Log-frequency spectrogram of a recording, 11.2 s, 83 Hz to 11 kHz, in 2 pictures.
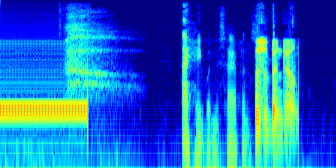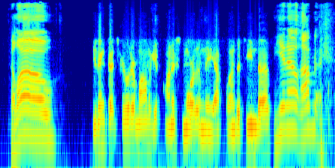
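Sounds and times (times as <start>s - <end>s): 
electronic ringback tone on an outgoing phone call: 0.0s - 1.5s
speech: 3.1s - 5.1s, 5.8s - 11.1s.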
